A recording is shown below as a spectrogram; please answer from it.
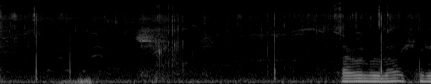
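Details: Farm goats, fed only fresh green grass and kept for sale at Eid, give a short, wavering, nasal bleat near the end, with a second one starting just after. Before that come rustling, soft thuds and quiet speech.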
